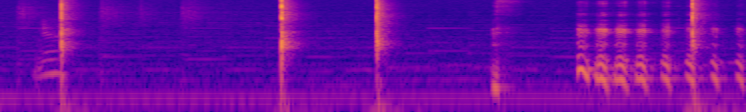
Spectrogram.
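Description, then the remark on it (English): About five sharp, crisp hand claps land at uneven, stumbling intervals, an impression of the speaker's father trying to clap on beat with no rhythm or timing; a pulsing voice, like laughter, joins over the last second. “Dude, do you want to hear an impression of my father clapping? What? Like, trying to clap on beat.”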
